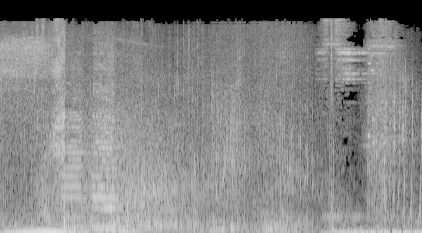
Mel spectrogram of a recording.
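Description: Sound effects from an animated TV channel ident: a deep rumble swells in the first second, then comes a sharp click, a quick run of electronic tones falling in pitch and a hissing whoosh. The deep rumble comes back near the end.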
